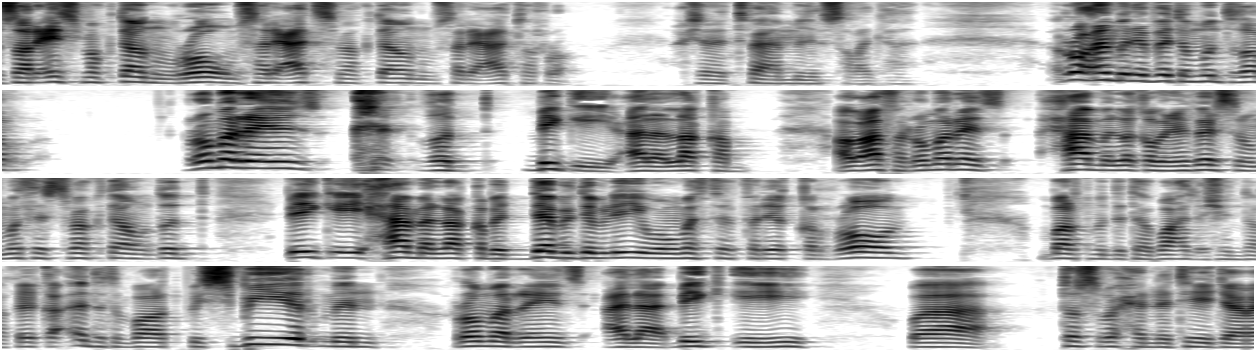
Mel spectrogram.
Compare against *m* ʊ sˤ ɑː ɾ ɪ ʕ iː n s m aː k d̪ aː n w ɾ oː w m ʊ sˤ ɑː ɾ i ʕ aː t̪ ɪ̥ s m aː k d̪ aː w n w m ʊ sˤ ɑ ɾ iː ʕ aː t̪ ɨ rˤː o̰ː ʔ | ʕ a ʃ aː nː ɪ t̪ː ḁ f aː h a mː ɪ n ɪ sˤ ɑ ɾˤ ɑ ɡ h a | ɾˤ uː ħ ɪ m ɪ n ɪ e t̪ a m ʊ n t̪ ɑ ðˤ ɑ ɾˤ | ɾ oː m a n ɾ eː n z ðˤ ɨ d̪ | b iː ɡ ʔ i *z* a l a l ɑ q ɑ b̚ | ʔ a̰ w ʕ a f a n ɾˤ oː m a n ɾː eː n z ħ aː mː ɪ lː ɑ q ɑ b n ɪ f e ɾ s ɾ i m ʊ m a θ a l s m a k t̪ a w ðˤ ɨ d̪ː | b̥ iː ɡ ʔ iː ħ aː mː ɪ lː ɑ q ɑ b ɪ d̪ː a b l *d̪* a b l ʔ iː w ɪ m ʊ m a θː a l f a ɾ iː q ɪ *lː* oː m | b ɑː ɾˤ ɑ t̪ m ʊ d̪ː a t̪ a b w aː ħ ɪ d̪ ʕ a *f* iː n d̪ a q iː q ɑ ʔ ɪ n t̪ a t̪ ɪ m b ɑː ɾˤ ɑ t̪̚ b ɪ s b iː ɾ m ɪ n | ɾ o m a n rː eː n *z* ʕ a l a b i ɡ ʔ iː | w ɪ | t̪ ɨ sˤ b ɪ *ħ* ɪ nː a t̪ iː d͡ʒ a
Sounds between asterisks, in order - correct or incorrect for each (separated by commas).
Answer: correct, incorrect, correct, incorrect, incorrect, correct, correct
